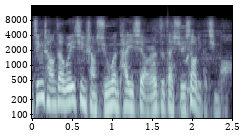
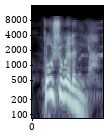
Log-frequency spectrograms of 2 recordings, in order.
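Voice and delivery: ordinary delivery

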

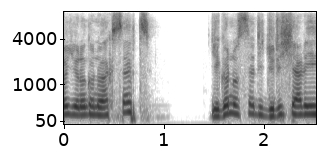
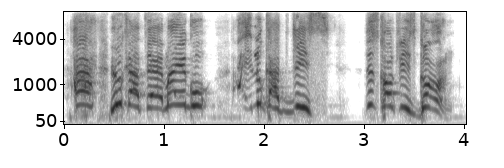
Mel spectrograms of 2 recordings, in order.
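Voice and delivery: very high, exasperated complaint; exasperated friend. Retold or imitated. Friend complaining to Mayegun about the country: very high, exasperated. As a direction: play the fed-up friend, pitched way up.

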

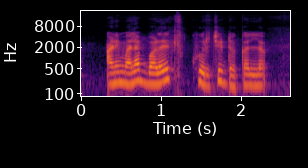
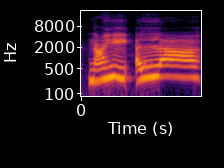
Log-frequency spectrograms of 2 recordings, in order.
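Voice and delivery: furious, high, full-voiced yell; shout from the gut; 6 semitones higher, 7 dB louder, much slower than usual. A narrator's reading. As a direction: bellow the demand with all your might. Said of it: "चौथ्यांदा बेंबीच्या देठापासून ओरडून म्हणाला". (बेंबीच्या देठापासून संतापून ओरडून)

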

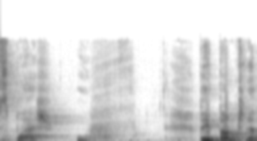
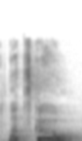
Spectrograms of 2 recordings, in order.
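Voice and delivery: eager. Acted. Froggy eager to leave.

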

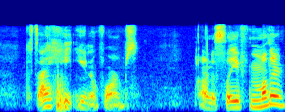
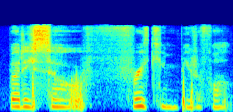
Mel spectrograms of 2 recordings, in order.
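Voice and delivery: slow, swooning whisper. Real, not acted. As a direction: breathe it out like a secret crush. Whispered swoon over character.

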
